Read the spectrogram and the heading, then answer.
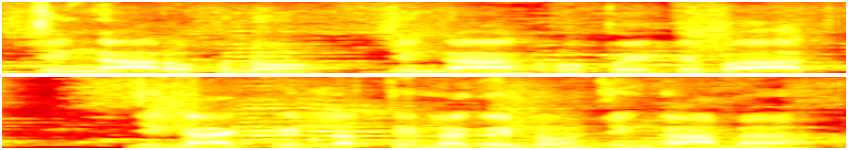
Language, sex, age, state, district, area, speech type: Maithili, male, 60+, Bihar, Supaul, urban, spontaneous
